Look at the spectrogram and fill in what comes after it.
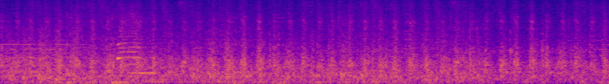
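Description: Train sound effect of a steam engine running with a goods train: a steady, fast rhythmic clatter of wheels on rail joints, with a brief high tone about a second in.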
